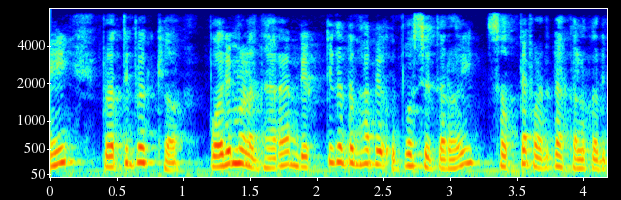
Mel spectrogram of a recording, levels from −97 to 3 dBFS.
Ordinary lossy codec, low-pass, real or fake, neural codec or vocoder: none; 7.2 kHz; fake; codec, 16 kHz, 8 kbps, FreqCodec, smaller model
